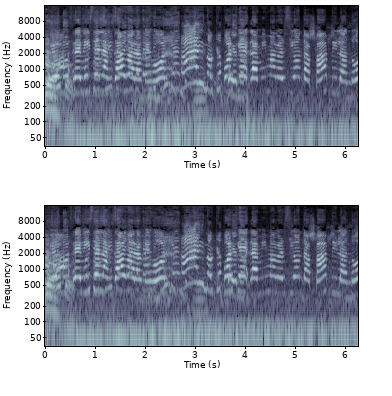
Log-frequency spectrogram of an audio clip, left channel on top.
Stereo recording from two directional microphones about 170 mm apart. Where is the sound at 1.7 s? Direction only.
15° right (ahead or behind).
